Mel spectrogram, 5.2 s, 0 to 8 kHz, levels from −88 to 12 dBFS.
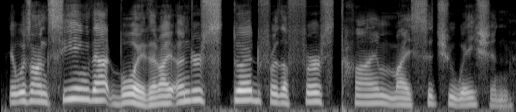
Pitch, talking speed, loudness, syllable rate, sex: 170 Hz, 175 wpm, -18 LUFS, 3.8 syllables/s, male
